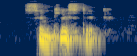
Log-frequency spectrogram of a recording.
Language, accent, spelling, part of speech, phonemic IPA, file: English, Southern England, simplistic, adjective, /sɪmˈplɪstɪk/, LL-Q1860 (eng)-simplistic.wav
- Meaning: 1. Overly simple 2. In a manner that simplifies a concept or issue so that its nuances and complexities are lost or important details are overlooked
